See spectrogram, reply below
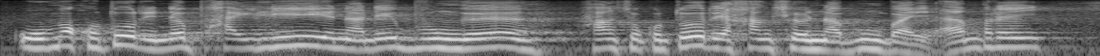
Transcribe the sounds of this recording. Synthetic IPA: ɔmakʰɔtɔɾɯnɯpʰajlienanebuŋɯhaŋsɯkʰɔtɔɾehaŋsɯnabuŋbaja̰mpʰɾej

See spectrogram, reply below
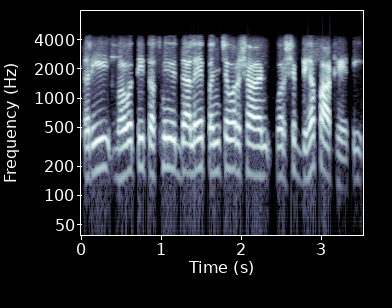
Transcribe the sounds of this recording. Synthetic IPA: t̪ɐɾibʱɐʋət̪iːt̪ɐsmiːnʋid̪jaləjpɐɲt͡ɕəʋɐɾʂaɳʋəɾʂebiɦɐpaʈʰeet̪iː

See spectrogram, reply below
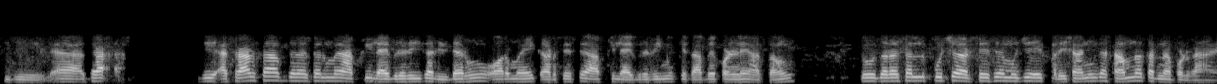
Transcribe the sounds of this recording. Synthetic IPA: d͡ʒiːɐsɾaː | d͡ʒiːʔɐsɾaːɾsaːbd̪ɐɾɐsəlmɛ̃aːp̚kilaːɪbɾeːɾikaɾiːɖəɾɦũɔːɾmɛ̃eːkɐɽseseaːp̚kilaːɪbɾeːɾimẽkɪt̪aːbẽpɐɽ̤neaːt̪aɦũ | t̪oːd̪ɐɾɐsəlkʊt͡ʃʰɐɽsesemʊd͡ʒʱeːk̚pɐɾeːʃaːnikasaːmnakɐɾnapɐɽɾɐɦaɦɛː

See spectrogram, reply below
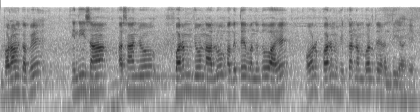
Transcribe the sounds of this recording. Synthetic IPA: bʱɐɾəɽ̃kɐpe | ɪn̤isãɐsãd͡ʑoː | fɐɾmd͡ʑoːnaːloʔɐɡɪt̪ebɐ̃nd̪ɪnd̪oaːɦe | ɔːɾfɐɾmɦɪknɐ̃mbəɾt̪eɦɐld̪iaːɦeː

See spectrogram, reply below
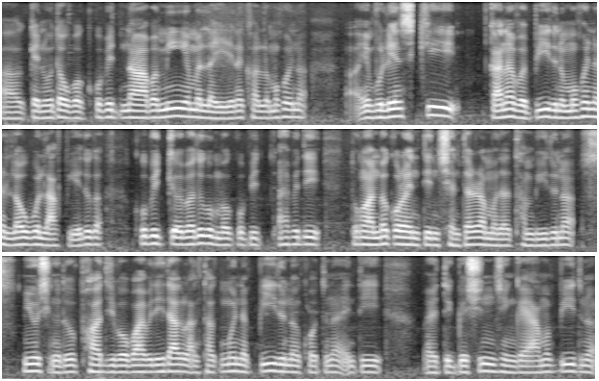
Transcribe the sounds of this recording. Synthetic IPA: kɐjnotɐwbɐkobʱit̚nabɐmiɐmɐlɐjɾenɐkʰɐlːɐmɐkʰojnɐ̰ | embulenski | kanɐβɐpidunɐmɐkʰojnɐlɐwbɐlak̚piɐduɡɐ | kobʱit̚kiojbɐːduɡumbɐkobʱit̚hajbɐditoŋanbɐkoɾentinsentɐɾɐmɐdɐtʰɐmbidunɐmijojsiŋɐdubɐpʰɐdɾibɐwbɐɦajbɐdihidak̚la̰ŋtʰɐk̚mojnɐpidunɐkʰot̚tːunɐḛntiba̰jotik̚besinsiŋkɐjamɐpidunɐ̰

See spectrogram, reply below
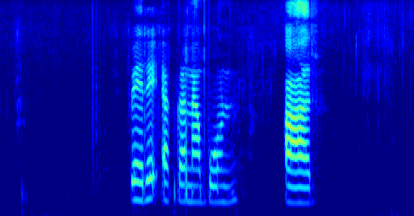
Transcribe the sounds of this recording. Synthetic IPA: pɛɾɛʔakanabɔn | aɾ

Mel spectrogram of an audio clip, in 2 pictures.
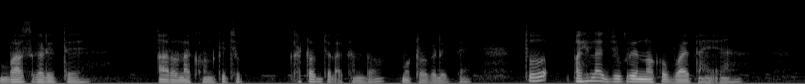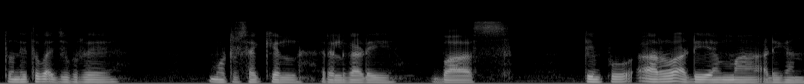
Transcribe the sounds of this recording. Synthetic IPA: basɡaɽit̪ɛ | aɾɔnakʰɔnkit͡ʃʰuk | kʰːaʈɔmt͡ʃala̰ʔkʰand̪ɔ | mɔʈɔɾɡaɖit̪ɛ | t̪ɔ | pəɦilaʔd͡ʒukɾɛnɔakɔbajt̪aɦɛ̰̃ʔa | t̪ɔnit̪ɔɡaʔd͡ʒukɾɛ | mɔʈɔɾsajkɛl | ɾɛlɡaɽi | bas | ʈimpuaɾɔəɖiɛmaə̰ɖiɡan

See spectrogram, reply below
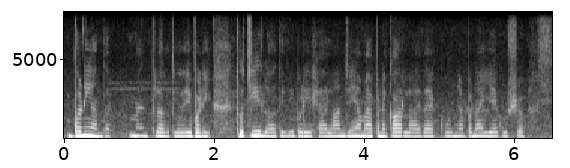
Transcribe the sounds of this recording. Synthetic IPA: bəɽiːãːnd̪aː | mɛːnət̪ʰləɡd̪id̪eːbəɽiːt̪oːt͡ʃiːzləɡd̪iːd̪iːbəɽiːsɛːlãːnd͡ʒiãːmɛ̃ːəpneːkəɾlaːeːd̪aːɪkoːjãːbənaːiːɛːkʊʃ

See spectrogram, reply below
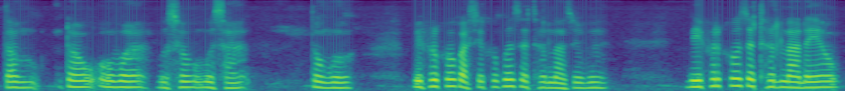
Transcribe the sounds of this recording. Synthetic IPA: taŋ | dawɔmamɯsɯwmɯsa | tɔŋɔ | mepʰɯɾkʰɯwɡasikʰɯbɯzɯtʰɯnlazɯbɯ | mepʰɯɾkʰɯwzɯtʰɯnlanajaw

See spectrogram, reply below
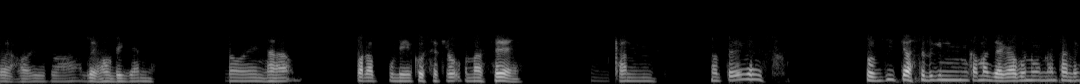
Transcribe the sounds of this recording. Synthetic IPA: ɛɦɔjbalɛɦɔ̃wdiɡan | nɔjna | paɾapunɛkɔsɛtɹɔʔkanasɛ | kʰanː | ɔtɛ | sɔbdit͡ʃastɔliɡinkamazaɡabɔnuanatalɛ

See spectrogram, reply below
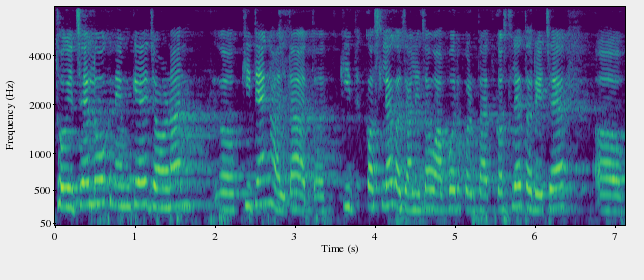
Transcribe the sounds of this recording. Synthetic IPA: t̪ʰõĩt͡seloknemked͡ʑəwɳ̃ãn | kit̪ɛ̃ɡʱalt̪at̪kit̪kəsljakəd͡zalĩt͡saʋapəɾkəɾt̪at̪kəslẽt̪əɾet͡ɕe

